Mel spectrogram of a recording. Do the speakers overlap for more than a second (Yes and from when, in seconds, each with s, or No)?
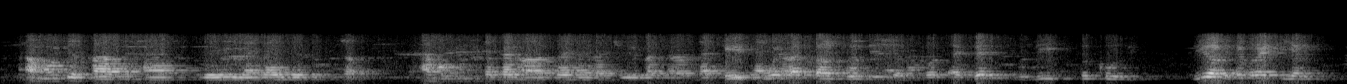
Yes, from 7.2 s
